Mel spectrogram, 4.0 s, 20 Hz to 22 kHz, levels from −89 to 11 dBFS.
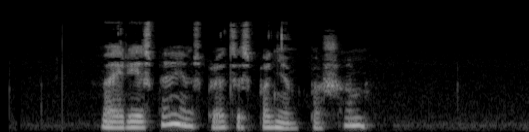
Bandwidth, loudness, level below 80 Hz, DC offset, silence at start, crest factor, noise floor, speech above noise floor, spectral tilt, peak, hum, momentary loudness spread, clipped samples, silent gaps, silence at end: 11.5 kHz; -30 LUFS; -78 dBFS; under 0.1%; 0.75 s; 18 dB; -68 dBFS; 38 dB; -5 dB/octave; -14 dBFS; none; 10 LU; under 0.1%; none; 1.2 s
